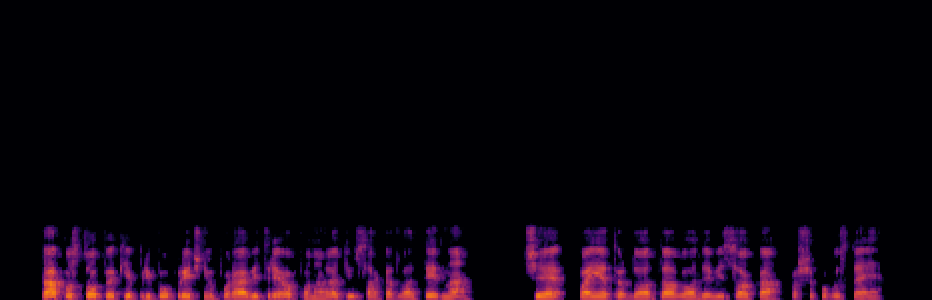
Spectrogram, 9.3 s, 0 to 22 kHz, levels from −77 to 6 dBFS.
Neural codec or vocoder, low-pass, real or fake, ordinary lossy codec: none; 5.4 kHz; real; none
